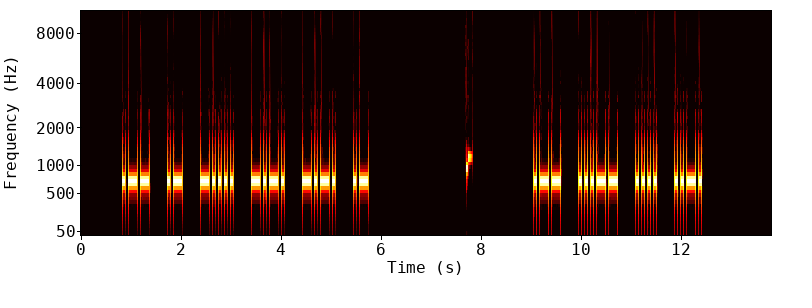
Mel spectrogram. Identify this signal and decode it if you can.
Morse code, heard as a keyed tone, about 20 wpm, spaced as for 14 wpm, 700 Hz. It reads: WA6CCA W3HF
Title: 140 Lesson 23g - Letter f - Call Signs 20wpm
